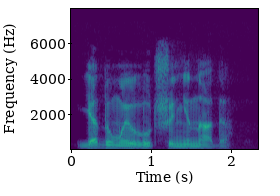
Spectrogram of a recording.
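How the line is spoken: Plain. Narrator (Russian): ответил он

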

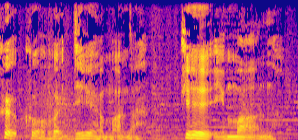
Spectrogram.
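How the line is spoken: Strained wheeze. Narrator (Russian): С трудом прохрипел Абальд, и на его губах запузырилась кровавая пена

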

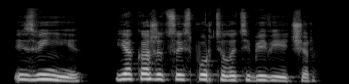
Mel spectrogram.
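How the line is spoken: Sigh. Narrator (Russian): вздохнула она

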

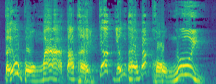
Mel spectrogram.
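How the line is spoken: Hateful shout, old man. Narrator (Vietnamese): Đột nhiên lão lùng quát lên giọng căm hận

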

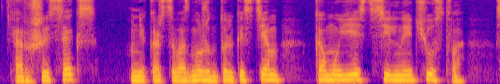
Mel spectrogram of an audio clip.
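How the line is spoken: Calm. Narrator (Russian): спокойно произнес Саша

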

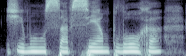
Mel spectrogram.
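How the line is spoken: Whisper. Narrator (Russian): шепнула миссис Бёрд

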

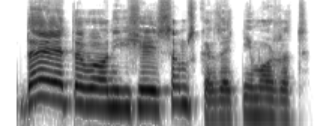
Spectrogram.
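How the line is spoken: Carefree tone. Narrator (Russian): беспечным тоном проговорил Стирфорд

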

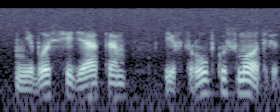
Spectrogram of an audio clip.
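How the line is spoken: Plain. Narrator (Russian): сказал каменщик Тиде

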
